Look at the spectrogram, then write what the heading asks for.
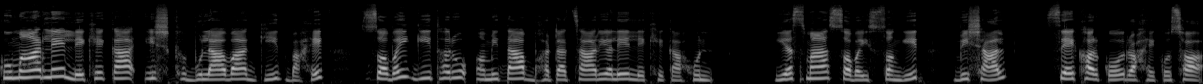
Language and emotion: Nepali, neutral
